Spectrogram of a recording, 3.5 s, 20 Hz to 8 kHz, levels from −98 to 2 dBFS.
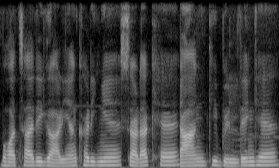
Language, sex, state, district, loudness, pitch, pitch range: Hindi, female, Uttar Pradesh, Jyotiba Phule Nagar, -31 LUFS, 175 Hz, 165-185 Hz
